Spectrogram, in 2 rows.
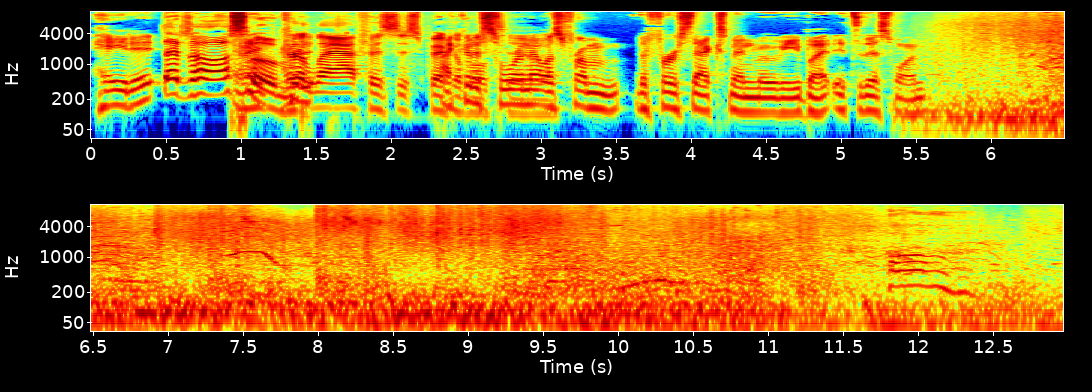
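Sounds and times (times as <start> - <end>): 
speech: 0.0 - 6.1
ship explosion roar: 5.5 - 12.9.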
